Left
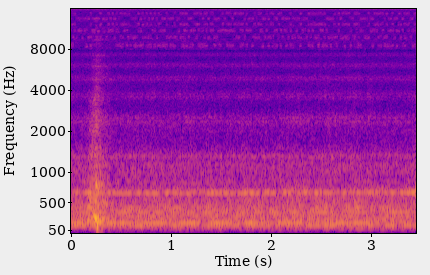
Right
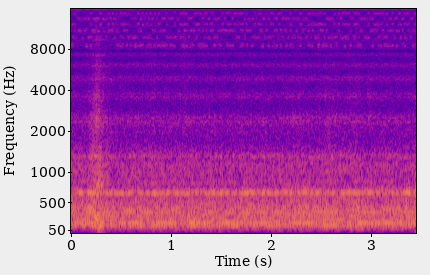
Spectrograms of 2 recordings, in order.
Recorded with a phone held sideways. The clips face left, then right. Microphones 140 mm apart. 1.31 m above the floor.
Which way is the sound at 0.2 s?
75° left (ahead or behind).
